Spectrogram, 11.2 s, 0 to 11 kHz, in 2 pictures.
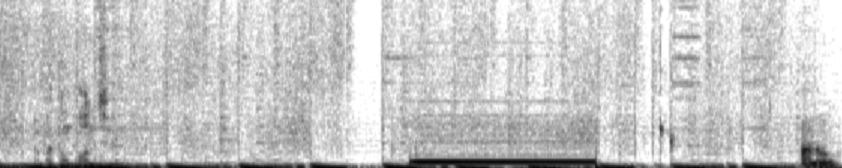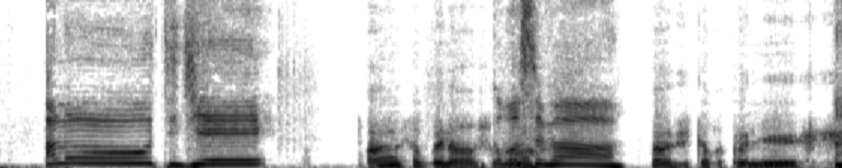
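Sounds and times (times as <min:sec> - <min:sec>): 
speech: 0:00.0 - 0:01.0, 0:05.4 - 0:07.5, 0:08.1 - 0:11.2
rhythmic low thumping beat: 0:01.1 - 0:05.3
telephone ringing tone as a call is placed: 0:02.7 - 0:04.0.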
